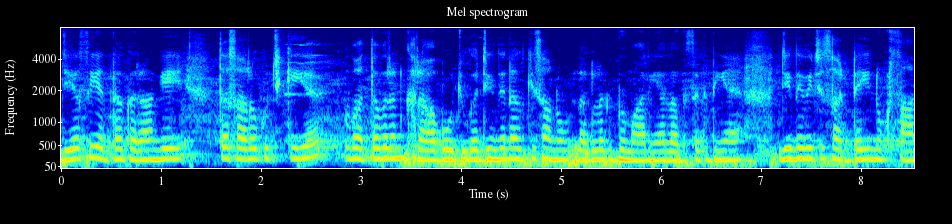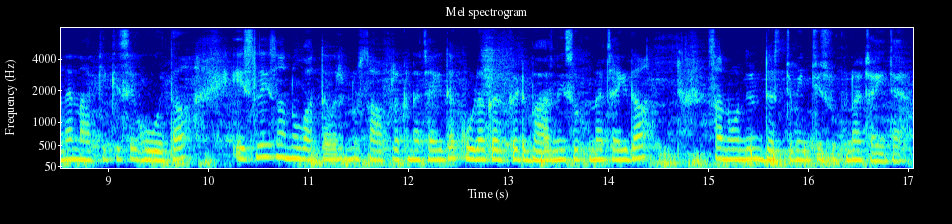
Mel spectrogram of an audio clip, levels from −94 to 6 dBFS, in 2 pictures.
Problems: background sounds at intervals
